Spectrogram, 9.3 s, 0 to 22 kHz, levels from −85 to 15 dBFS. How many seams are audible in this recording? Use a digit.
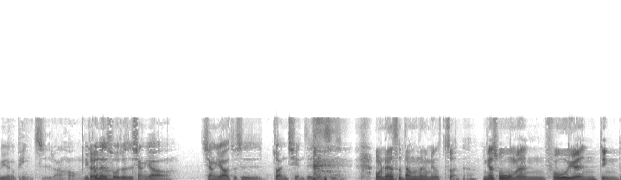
2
